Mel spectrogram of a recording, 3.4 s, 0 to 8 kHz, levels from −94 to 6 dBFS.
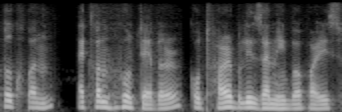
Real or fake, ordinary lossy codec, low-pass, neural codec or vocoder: fake; none; 7.2 kHz; codec, 16 kHz in and 24 kHz out, 0.6 kbps, FocalCodec, streaming, 4096 codes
